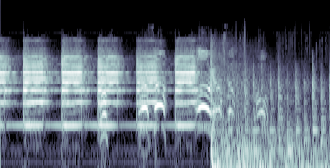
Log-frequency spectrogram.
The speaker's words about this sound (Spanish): Oh, me había asustado por la alarma.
